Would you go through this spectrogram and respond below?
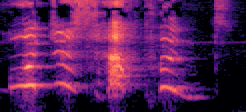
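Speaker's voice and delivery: very high, laughing and tearful; laughing cry. Real, not acted. Player laughing at the jump scare, half-crying laugh. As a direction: laugh it out in disbelief.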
